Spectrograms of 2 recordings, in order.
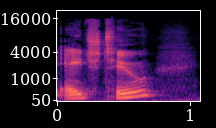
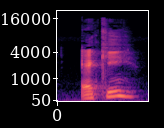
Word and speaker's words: H2: Today we're talking about the H2. It looks like it's pronounced Eki, but it's not. It's H2.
